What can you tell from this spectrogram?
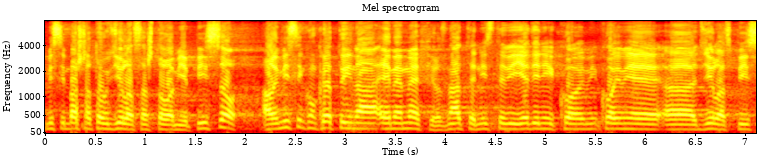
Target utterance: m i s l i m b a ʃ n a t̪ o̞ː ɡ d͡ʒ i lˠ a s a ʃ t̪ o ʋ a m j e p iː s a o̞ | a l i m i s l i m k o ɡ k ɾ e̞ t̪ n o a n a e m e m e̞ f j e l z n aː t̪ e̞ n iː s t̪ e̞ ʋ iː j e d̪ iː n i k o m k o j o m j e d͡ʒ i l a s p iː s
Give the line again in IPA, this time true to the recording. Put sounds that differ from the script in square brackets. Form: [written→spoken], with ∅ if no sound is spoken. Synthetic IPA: m i s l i m b a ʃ n a t̪ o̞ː ɡ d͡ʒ i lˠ a s a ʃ t̪ o ʋ a m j e p iː s a o̞ | a l i m i s l i m k o [ɡ→ŋ] k ɾ e̞ t̪ n o [a→i] n a e m e m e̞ f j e l z n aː t̪ e̞ n iː s t̪ e̞ ʋ iː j e d̪ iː n i k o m k o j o m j e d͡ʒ i l a s p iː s

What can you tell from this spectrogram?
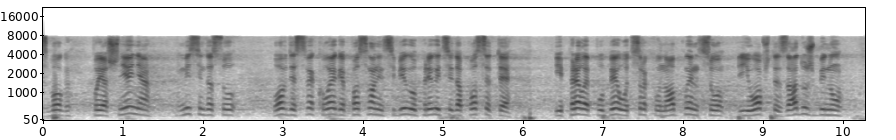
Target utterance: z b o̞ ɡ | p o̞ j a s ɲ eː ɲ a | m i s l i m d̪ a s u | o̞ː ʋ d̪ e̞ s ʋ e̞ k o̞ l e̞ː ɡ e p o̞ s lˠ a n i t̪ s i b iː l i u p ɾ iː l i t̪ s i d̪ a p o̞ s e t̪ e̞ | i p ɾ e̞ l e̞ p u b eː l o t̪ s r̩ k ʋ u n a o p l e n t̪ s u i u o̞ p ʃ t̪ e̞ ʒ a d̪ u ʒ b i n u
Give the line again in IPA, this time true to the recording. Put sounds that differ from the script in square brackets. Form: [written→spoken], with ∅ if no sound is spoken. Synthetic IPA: z b o̞ ɡ | p o̞ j a [s→ʃ] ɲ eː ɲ a | m i s l i m d̪ a s u | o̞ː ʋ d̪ e̞ s ʋ e̞ k o̞ l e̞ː ɡ e p o̞ s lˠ a n i t̪ s i b iː l i u p ɾ iː l i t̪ s i d̪ a p o̞ s e t̪ e̞ | i p ɾ e̞ l e̞ p u b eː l [o→u] t̪ s r̩ k ʋ u n a o p l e n t̪ s u i u o̞ p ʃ t̪ e̞ [ʒ→z] a d̪ u ʒ b i n u

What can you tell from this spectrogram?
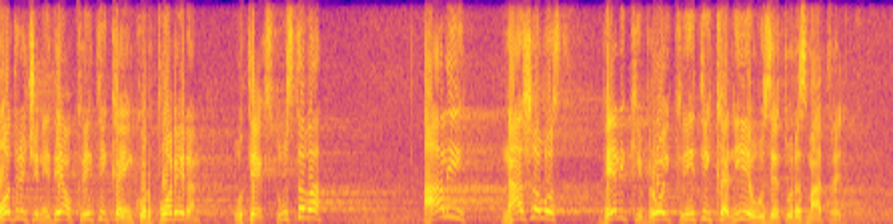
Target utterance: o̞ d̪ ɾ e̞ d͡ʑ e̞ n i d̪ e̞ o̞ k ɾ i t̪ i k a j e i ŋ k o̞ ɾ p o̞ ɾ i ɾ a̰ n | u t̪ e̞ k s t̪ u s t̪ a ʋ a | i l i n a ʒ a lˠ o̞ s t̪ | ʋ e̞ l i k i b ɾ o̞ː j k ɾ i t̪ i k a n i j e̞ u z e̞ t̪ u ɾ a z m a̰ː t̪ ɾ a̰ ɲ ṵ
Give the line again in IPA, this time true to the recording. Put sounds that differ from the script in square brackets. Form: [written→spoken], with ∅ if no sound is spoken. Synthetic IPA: o̞ d̪ ɾ e̞ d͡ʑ e̞ n i d̪ e̞ o̞ k ɾ i t̪ i k a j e i ŋ k o̞ ɾ p o̞ ɾ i ɾ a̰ n | u t̪ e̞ k s t̪ u s t̪ a ʋ a | [i→a] l i n a ʒ a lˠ o̞ s t̪ | ʋ e̞ l i k i b ɾ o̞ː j k ɾ i t̪ i k a n i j e̞ u z e̞ t̪ u ɾ a z m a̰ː t̪ ɾ a̰ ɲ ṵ

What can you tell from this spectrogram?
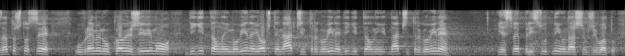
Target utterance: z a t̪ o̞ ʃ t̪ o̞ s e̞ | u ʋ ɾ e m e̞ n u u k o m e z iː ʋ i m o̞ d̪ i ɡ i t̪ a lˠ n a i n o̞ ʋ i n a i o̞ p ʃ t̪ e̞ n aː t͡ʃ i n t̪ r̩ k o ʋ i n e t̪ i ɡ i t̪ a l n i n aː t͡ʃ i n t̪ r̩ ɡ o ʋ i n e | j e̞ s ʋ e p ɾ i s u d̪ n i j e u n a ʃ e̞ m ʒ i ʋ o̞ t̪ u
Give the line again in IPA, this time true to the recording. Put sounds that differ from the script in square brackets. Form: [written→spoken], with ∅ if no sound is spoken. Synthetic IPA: z a t̪ o̞ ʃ t̪ o̞ s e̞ | u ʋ ɾ e m e̞ n u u k o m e [z→ʒ] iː ʋ i m o̞ d̪ i ɡ i t̪ a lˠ n a i [n→m] o̞ ʋ i n a i o̞ p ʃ t̪ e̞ n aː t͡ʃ i n t̪ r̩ [k→ɡ] o ʋ i n e [t̪→d̪] i ɡ i t̪ a l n i n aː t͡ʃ i n t̪ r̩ ɡ o ʋ i n e | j e̞ s ʋ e p ɾ i s u [d̪→t̪] n i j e u n a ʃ e̞ m ʒ i ʋ o̞ t̪ u

